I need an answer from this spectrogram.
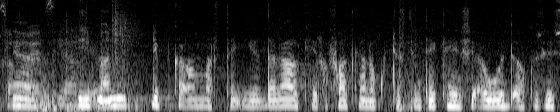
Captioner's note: speaking foreign language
